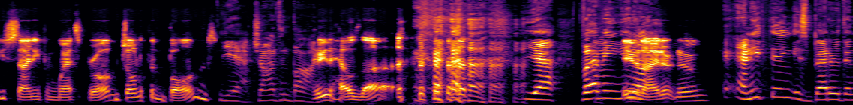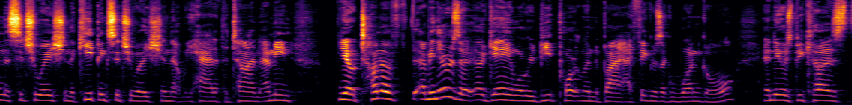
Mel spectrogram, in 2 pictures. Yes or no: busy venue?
no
